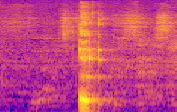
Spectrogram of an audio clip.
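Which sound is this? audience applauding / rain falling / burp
burp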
